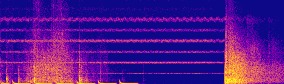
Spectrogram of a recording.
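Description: A pistol shot fired in a game of Russian roulette rings out as one loud, sharp blast that slowly decays. Before it come a series of rhythmic thumps over steady high electronic tones, then a few seconds of silence.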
